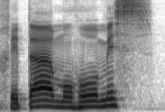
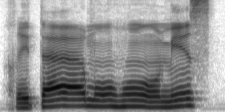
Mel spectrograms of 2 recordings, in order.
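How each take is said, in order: First: The last word ends with an s sound. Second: The last word ends with a k sound. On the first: The speaker calls it wrong. "Hanya khitamuhu mis. Kebanyakan seperti itu" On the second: The speaker calls it right. "Nah, begitu ya"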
